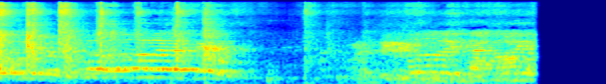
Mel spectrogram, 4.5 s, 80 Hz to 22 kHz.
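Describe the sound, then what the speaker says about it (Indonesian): A middle-school classroom applauding a student group, a short burst of clapping from many hands over a teacher speaking, fading as the talk continues. "kita beri tepuk tangan juga untuk kelompok 2 yang sudah berhasil"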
